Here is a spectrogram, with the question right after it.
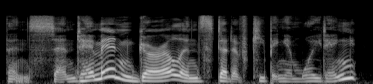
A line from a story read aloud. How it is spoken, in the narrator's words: Elida growled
